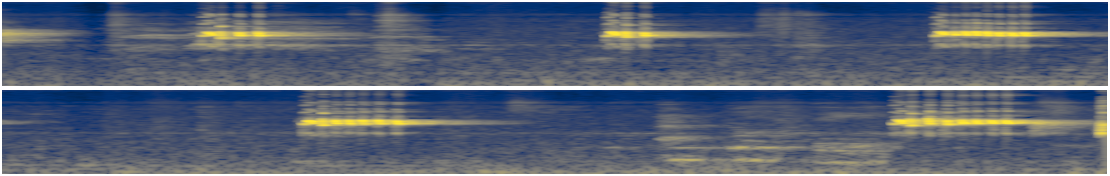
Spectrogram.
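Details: Female yellow-vented bulbul calling a male: loud bubbly notes given every two seconds or so, each a short rattled burst sliding into a drawn-out warble, with quiet gaps between.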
